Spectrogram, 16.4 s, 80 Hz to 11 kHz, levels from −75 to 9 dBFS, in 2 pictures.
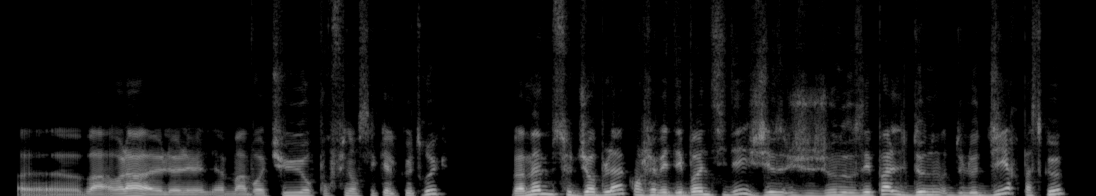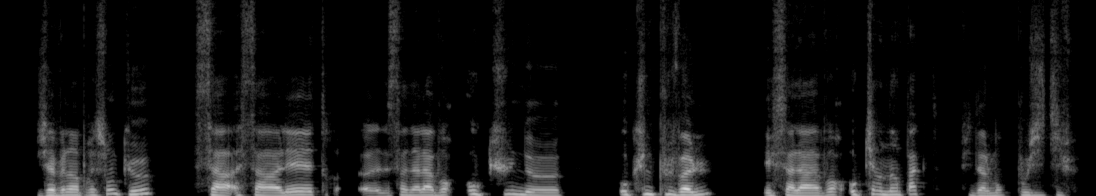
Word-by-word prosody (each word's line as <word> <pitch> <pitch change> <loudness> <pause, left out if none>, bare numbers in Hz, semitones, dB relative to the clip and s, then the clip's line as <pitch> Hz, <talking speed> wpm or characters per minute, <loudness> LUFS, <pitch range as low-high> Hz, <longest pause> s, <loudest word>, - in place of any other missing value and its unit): heu, - - -4
heu, - - -8
bah, 105 - 0
voilà, 125 0 +4
heu, 105 - -2
le 105 0 -2
le 105 0 -4
le 110 +1 -8
ma 110 -1 -5
voiture, 140 +6 -4
pour - - -15
financer 125 -2 -8
quelques 125 0 -5
trucs. 220 - -4 0.5
Bah, 130 0 +4
même 210 +1 +3
ce 185 -3 -4
job-là, 175 - +2
quand 170 - -4
j'avais 155 +1 0
des 150 - 0
bonnes 180 +4 +3
idées, 200 +9 -3
je 155 0 -1
je 135 0 -6
n'osais 155 +1 -1
pas 205 +5 +3
l 175 -7 -2
de 165 +4 +3
le 165 -5 -2
de 140 0 -7
le 145 0 -2
dire 210 - -2
parce 145 -3 -7
que 205 +5 0 0.5
j'avais 145 +1 +4
l'impression 155 +8 +1
que 210 +5 +1 0.3
ça 155 -3 +4
ça 150 -2 +3
allait 160 +5 +5
être, 180 - -3 0.2
heu, - - -3
ça 165 - -3
n'allait 155 0 +4
avoir 160 +2 +1
aucune, 205 -2 0
heu, 150 -2 0 0.4
aucune 195 +2 +2
plus 200 0 -1
value 170 +5 +8 0.4
et 140 - 0
ça 140 +3 +1
allait 140 - +6
avoir 140 +5 +3
aucun 190 0 0
impact, 205 +4 -2
finalement, 140 0 -2
positif. 145 -1 -6
155 Hz, 215 wpm, -23 LUFS, 140-185 Hz, 0.5 s, value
